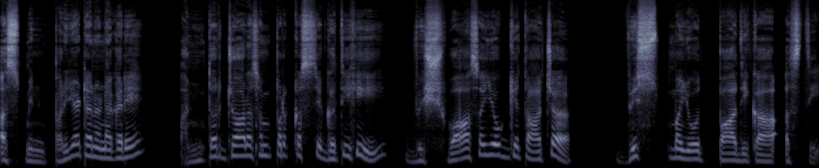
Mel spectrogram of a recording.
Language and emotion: Sanskrit, surprised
